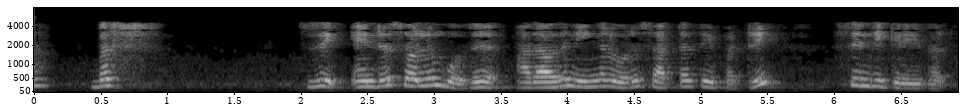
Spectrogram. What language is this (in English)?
Tamil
